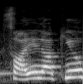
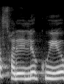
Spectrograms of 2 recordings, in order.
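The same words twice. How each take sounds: First: "সলিলকিও" with a plain -ki ending, no w glide; first pronunciation variant. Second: "সলিলোকুইও" with a -kwi glide before the final o; alternative pronunciation variant. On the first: Teacher offering students one accepted pronunciation of the term, -ki variant. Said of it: "আবার সলিলোকুইও বলে". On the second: Teacher offering students the other accepted pronunciation, -kwi variant. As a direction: say "সলিলোকুইও" as so-li-lo-kui-o. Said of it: "সলিলকিও বলে". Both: Shown as a demonstration.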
